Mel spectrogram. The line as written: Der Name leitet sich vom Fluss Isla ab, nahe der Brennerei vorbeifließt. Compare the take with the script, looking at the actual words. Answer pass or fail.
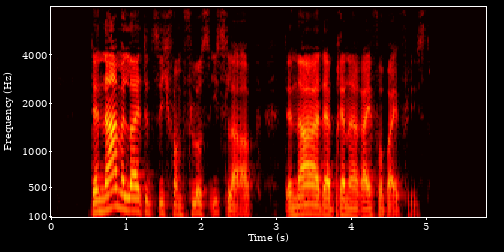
fail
